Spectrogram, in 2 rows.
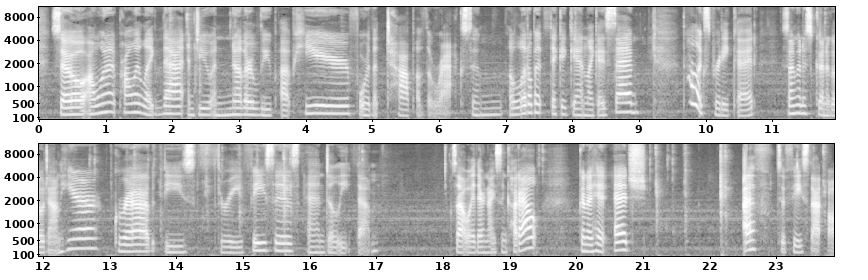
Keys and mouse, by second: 0.3-2.2 drag, 2.2 ctrl+r, 8.0-16.5 right drag, 12.7-14.0 drag, 15.6 x, 19.4-21.0 drag, 23.5-23.8 right drag.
